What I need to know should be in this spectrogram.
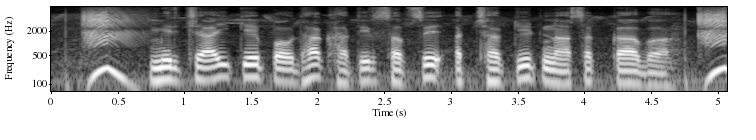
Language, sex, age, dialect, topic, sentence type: Bhojpuri, male, 31-35, Southern / Standard, agriculture, question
